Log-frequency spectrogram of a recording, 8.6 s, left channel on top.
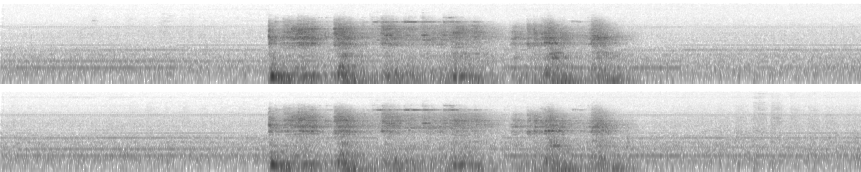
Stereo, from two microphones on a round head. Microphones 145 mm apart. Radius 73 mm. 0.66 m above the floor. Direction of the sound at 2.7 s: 80° left.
